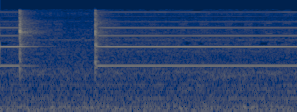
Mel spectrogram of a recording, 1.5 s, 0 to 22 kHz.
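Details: Airline 62-306 Teledial vintage radio on/off switch-volume control after cleaning with CRC electronic cleaner: two quick chirps, then a steady unbroken continuity beep while the control is rotated through; the intermittent switch contacts now make good continuity.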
